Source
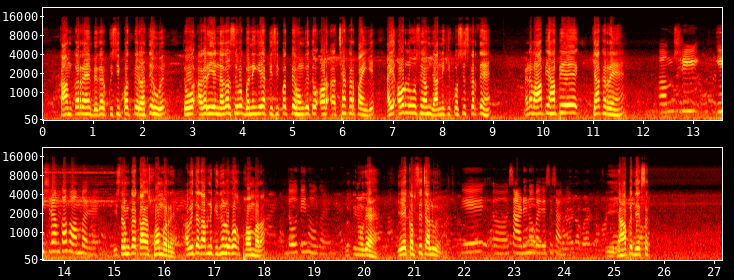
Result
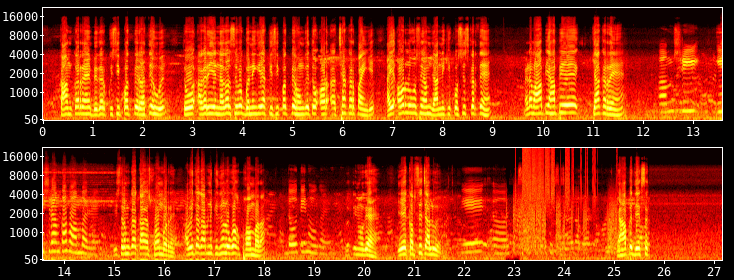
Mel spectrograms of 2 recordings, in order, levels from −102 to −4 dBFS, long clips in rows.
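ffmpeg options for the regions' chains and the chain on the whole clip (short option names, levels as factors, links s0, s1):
-filter_complex "[0:a]asettb=1/sr,asplit=3[s0][s1][s2];[s0]atrim=end=13.554[s3];[s1]atrim=start=13.55:end=17.23,asetpts=PTS-STARTPTS,afade=t=in:d=0.004:c=qsin,afade=t=out:st=3.676:d=0.004:c=qsin,bandreject=f=2100:w=9,aeval=exprs='(tanh(12.6*val(0)+0.45)-tanh(0.45))/12.6':c=same[s4];[s2]atrim=start=17.226[s5];[s3][s4]acrossfade=d=0.004:c1=hsin:c2=qsin[s6];[s6][s5]acrossfade=d=0.004:c1=qsin:c2=hsin,asettb=1/sr,asplit=3[s7][s8][s9];[s7]atrim=end=22.834[s10];[s8]atrim=start=22.83:end=25.07,asetpts=PTS-STARTPTS,afade=t=in:d=0.004:c=qsin,afade=t=out:st=2.236:d=0.004:c=qsin,aeval=exprs='(mod(56.2*val(0)+1,2)-1)/56.2':c=same,acrossover=split=170|3000[s11][s12][s13];[s13]adelay=180[s14];[s11]adelay=280[s15];[s15][s12][s14]amix=inputs=3:normalize=0,atrim=end_sample=98784[s16];[s9]atrim=start=25.066[s17];[s10][s16]acrossfade=d=0.004:c1=hsin:c2=qsin[s18];[s18][s17]acrossfade=d=0.004:c1=qsin:c2=hsin,equalizer=f=440:t=o:w=0.61:g=5,acontrast=53"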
